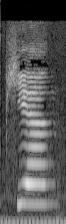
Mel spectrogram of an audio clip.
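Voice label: "pian", Mandarin pinyin, tone 1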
